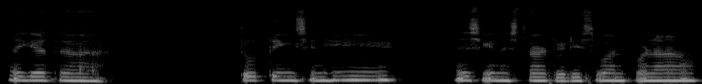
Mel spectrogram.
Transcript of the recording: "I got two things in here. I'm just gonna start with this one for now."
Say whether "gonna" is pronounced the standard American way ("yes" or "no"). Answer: yes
